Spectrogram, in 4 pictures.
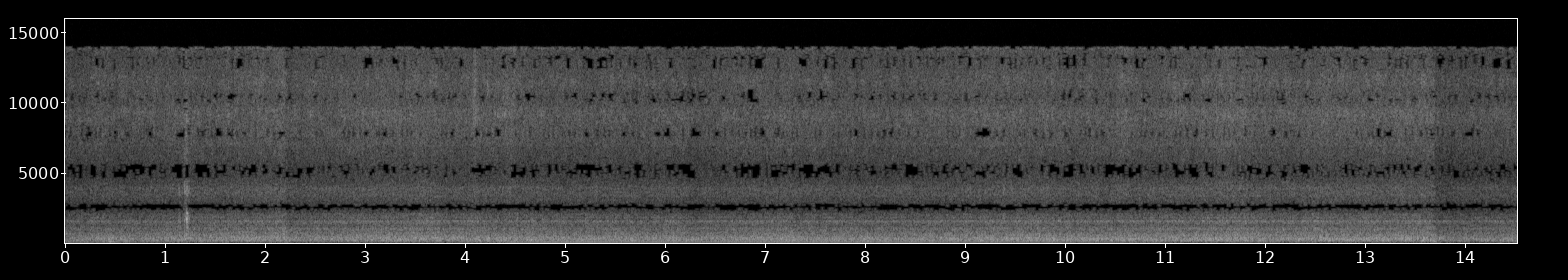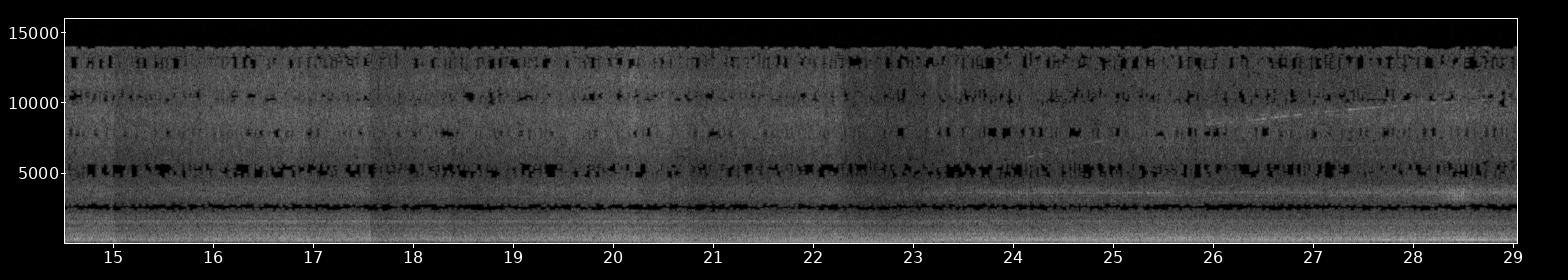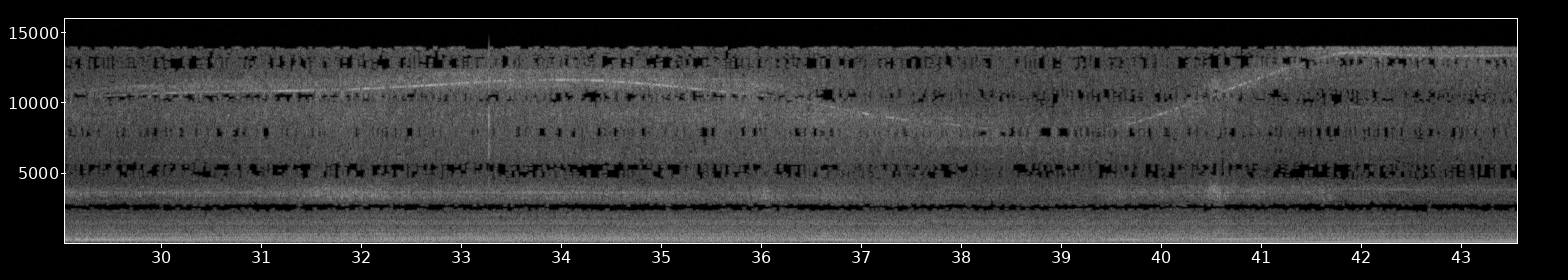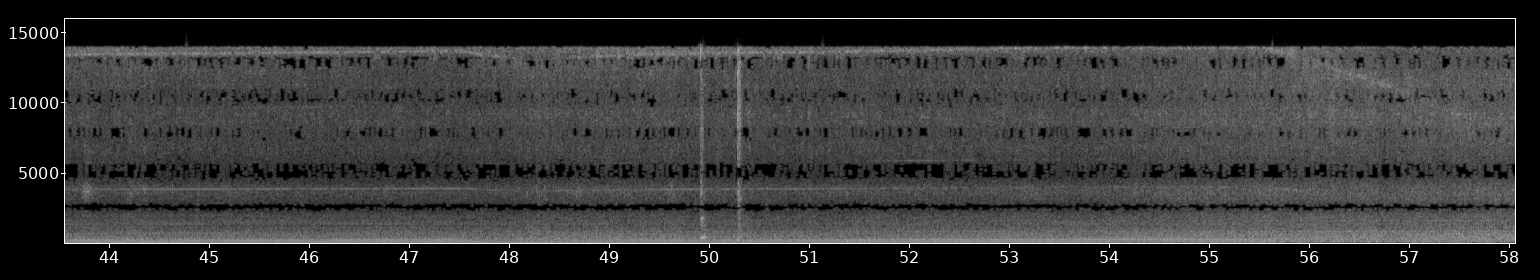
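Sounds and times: car engine hum: 0.0s - 58.0s.

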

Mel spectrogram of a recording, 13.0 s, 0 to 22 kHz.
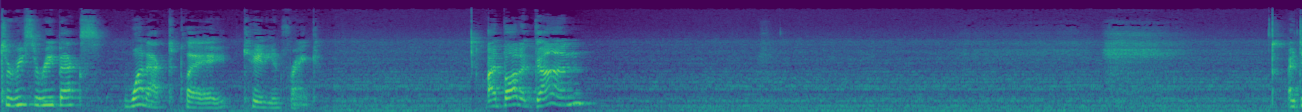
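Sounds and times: low room hum: 0.0s - 13.0s
woman breathing in: 9.5s - 12.0s.

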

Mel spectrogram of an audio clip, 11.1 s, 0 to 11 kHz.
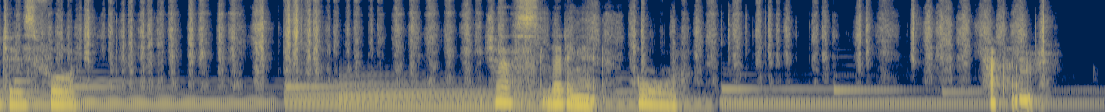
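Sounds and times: pen scratching on paper: 0.0s - 10.5s
soft background music chords: 0.0s - 11.0s.

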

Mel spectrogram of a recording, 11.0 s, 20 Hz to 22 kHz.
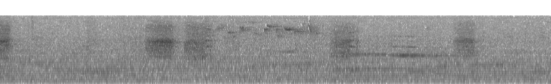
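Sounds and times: outdoor background hiss: 0.0s - 11.0s
faint bird calls: 2.9s - 10.2s.

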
